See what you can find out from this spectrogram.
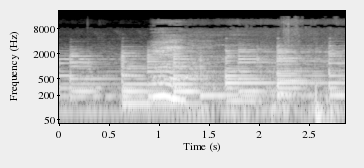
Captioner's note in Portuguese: bocejando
